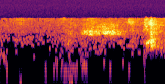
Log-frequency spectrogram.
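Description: Near silence: room tone, with a faint short sound near the end.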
